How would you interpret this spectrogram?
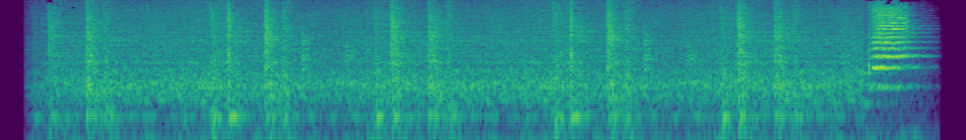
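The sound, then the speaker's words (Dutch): A train rolls steadily along the rails with a rhythmic clickety-clack of wheels over joints, loud, and a brief horn sounds at the very end. No one speaks. “En van de ene trein gaan we naar een andere, en wel in Rusland.”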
